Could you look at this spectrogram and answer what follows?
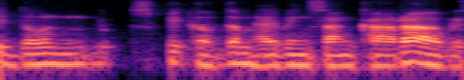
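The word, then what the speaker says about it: saṅkhāra: we have this word sankara so this is singular notice the last case underline it is a normal short a one count sankara okay normally we pronounce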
